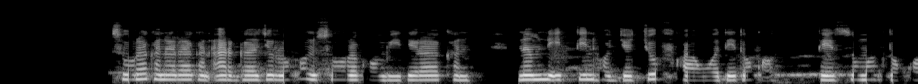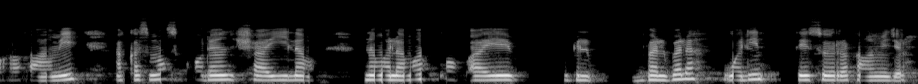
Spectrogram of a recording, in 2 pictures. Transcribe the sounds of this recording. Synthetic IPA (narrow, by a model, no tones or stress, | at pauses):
suːɾaːkɐnɐrːaːkɐnɐɾɡaːd͡ʒɪrːʊkʊnsuːɾɐkɔmbuːt̪ɛɾaːkʰɐnː | ɐmnɪɪt̪ːiːnhɔd͡ʒːɛt͡ʃːuːfkaːwːɐt̪eːt̪ɔkːɔt̪e̞ːsːʊmaːkt̪ɔkːɔkɐkɐʔɐmeːɐkːɐsʊmɐskɔd̪aːnʃaːjiːlɐmɐ | nɐmɐlɐmaːfkʼɔpʼːaːʔeː | b | bɐlbɐlɐwɐliːnt̪e̞ːsːoːɪrːɐkɐʔɐmeːd͡ʒɪɾɐ̥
